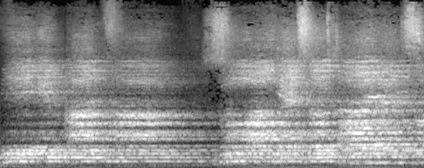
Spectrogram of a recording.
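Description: A choir singing slow sacred music, holding long notes that move to a new pitch every second or so, with soft sung consonants between them.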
